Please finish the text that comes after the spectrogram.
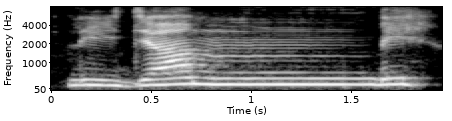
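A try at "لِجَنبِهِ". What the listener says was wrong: Ibu belum lepas suaranya tuh. Udah bagus padahal.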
